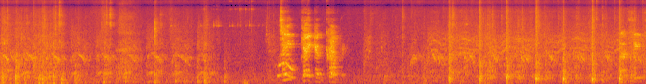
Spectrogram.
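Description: Toy robots whir and click as they walk.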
